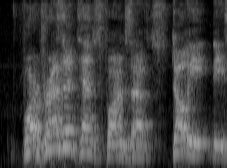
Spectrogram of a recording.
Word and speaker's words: стоит: Remembering to stress the second syllable of the word for stand that we get, on stoit na sypachkach.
